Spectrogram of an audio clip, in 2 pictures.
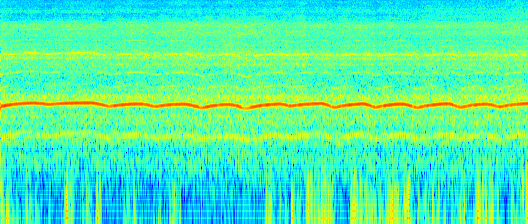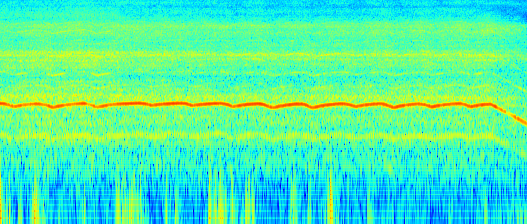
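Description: An Arbortech mini carver power gouge cuts into wood with a steady, high-pitched whine that wavers slightly as it bites, running continuously and close up with no talking.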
